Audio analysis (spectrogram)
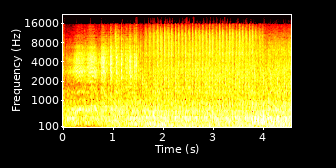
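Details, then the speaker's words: Perkins diesel engine, in neutral, started with a jump starter after a dead battery: quick crank, then it catches and settles into a steady, even chugging with no knocks or misses; a clean start. "Look at that, it can start a Perkins engine. Oh yes it can."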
